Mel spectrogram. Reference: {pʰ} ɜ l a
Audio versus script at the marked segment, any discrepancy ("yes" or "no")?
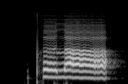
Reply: no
